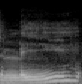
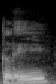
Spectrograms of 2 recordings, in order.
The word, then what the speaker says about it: gli: Words like GLI, you pronounce them as Lee instead of glee.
